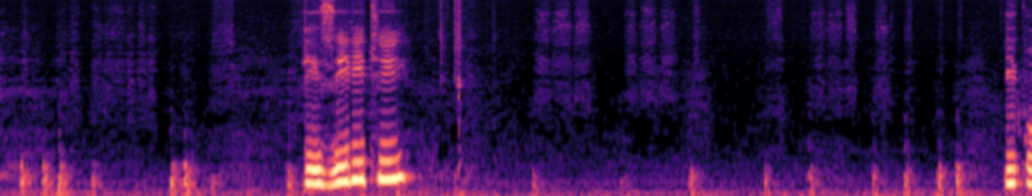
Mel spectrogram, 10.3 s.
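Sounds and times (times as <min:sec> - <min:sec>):
pen scratching while writing out steps of a related rates math problem: 0:00.6 - 0:02.3, 0:05.3 - 0:07.0, 0:07.6 - 0:09.6
speech: 0:03.0 - 0:04.2, 0:10.1 - 0:10.3.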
